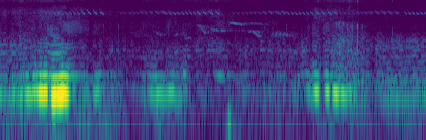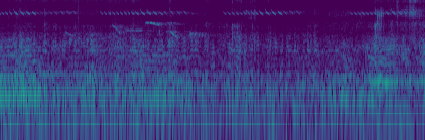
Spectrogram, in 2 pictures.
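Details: Honeybees bringing honey into the beehive, a thick droning buzz with a loud close fly-past in the first second and another near three seconds, the hum wavering gently in pitch throughout.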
